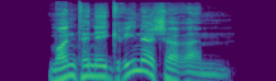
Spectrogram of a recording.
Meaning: strong dative masculine/neuter singular comparative degree of montenegrinisch
- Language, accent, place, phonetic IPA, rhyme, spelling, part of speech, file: German, Germany, Berlin, [mɔnteneˈɡʁiːnɪʃəʁəm], -iːnɪʃəʁəm, montenegrinischerem, adjective, De-montenegrinischerem.ogg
